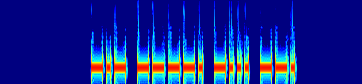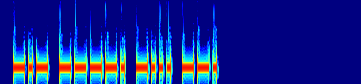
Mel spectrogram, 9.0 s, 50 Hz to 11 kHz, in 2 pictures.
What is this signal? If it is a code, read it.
Morse code, heard as a keyed tone, about 25 wpm, 700 Hz. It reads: K9BG K9BG
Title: USA Call Signs - 4 Characters - Repeated 2x - 25wpm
